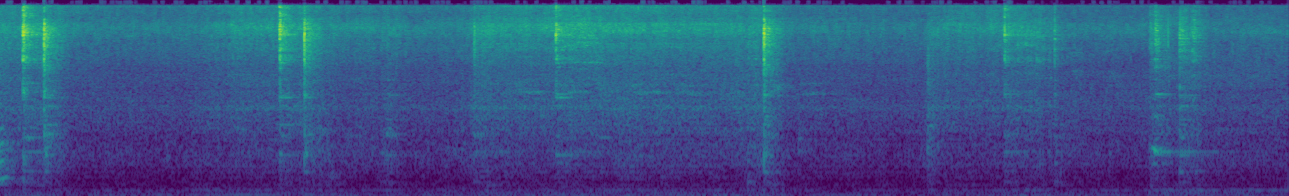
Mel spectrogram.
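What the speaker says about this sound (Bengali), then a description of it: "এবার ভালো করে মিশিয়ে নেব" Ground cumin, coriander and ginger paste being stirred into cabbage, with scraping spoon strokes and clinks against the pan coming in bursts over a soft sizzle.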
